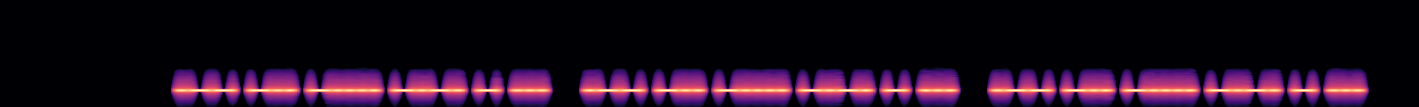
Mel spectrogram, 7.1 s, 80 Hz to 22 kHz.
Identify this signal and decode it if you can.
Morse code, heard as a keyed tone, about 40 wpm, 700 Hz. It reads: WD6CTS WD6CTS WD6CTS
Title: USA Call Signs Repeated 3x 40wpm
